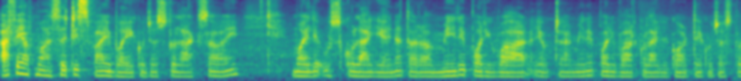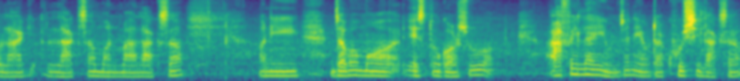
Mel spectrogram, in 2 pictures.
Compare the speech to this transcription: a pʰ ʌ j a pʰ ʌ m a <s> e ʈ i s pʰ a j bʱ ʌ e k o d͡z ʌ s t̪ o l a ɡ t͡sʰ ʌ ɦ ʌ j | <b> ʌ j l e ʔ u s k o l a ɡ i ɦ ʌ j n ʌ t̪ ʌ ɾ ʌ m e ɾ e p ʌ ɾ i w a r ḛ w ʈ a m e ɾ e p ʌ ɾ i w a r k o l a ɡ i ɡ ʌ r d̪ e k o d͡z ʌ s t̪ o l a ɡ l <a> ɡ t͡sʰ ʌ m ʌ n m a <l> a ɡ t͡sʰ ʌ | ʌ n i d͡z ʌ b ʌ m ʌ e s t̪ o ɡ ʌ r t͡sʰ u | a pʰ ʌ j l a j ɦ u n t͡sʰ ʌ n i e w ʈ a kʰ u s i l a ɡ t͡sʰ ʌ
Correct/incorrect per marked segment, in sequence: correct, incorrect: m, correct, correct

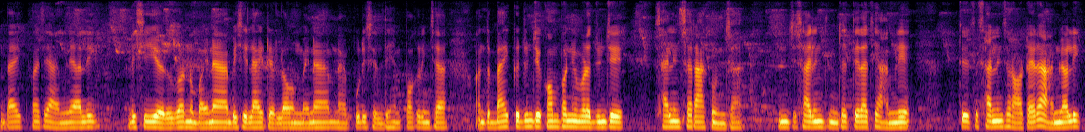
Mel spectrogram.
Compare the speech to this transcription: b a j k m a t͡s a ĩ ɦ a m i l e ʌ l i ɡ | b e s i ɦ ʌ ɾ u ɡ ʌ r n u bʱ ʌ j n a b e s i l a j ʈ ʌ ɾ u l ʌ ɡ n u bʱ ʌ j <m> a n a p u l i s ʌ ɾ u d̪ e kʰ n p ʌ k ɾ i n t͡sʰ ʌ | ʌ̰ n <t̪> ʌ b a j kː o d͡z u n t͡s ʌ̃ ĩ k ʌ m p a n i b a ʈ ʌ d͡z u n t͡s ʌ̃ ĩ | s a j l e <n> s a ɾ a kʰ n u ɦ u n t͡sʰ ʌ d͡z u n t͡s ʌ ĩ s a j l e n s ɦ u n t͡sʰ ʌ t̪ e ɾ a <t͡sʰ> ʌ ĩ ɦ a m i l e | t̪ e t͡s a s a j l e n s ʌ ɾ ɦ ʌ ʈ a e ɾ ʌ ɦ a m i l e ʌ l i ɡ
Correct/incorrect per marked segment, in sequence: incorrect: n, correct, correct, incorrect: t͡s

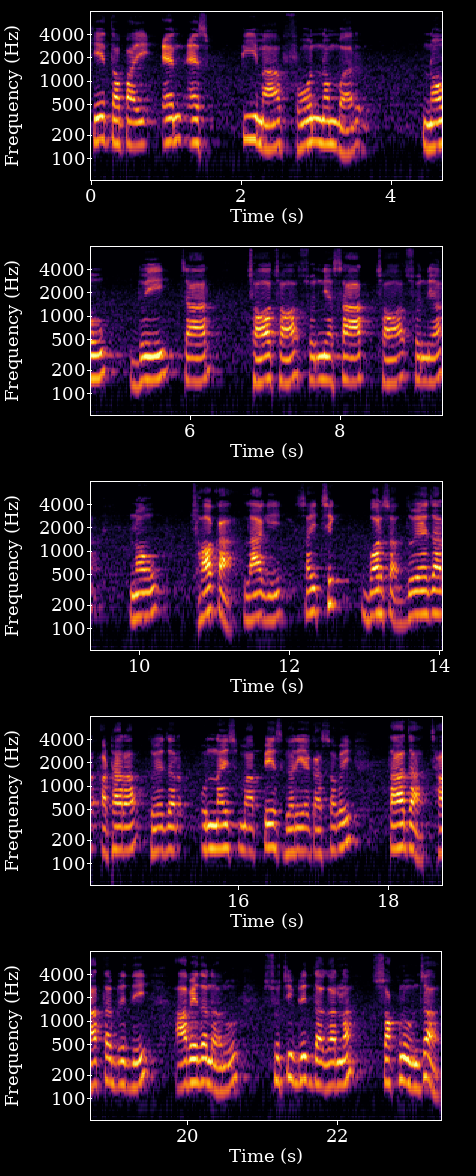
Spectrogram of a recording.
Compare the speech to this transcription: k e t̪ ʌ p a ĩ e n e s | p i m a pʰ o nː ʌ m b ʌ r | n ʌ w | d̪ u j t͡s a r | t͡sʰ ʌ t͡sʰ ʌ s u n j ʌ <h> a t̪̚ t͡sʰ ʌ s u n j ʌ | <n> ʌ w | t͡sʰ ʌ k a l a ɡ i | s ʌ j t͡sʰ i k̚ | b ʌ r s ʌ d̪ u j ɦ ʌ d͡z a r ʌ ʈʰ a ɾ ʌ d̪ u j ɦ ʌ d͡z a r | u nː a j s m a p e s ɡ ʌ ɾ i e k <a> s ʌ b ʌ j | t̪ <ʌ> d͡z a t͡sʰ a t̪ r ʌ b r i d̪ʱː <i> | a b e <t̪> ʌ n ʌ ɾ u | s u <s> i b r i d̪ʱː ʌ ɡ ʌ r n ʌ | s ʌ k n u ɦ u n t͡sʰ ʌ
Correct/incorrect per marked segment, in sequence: incorrect: s, correct, correct, incorrect: a, correct, incorrect: d̪, incorrect: t͡s

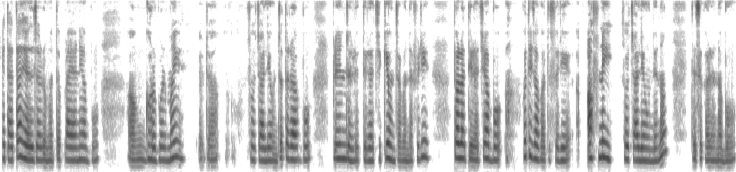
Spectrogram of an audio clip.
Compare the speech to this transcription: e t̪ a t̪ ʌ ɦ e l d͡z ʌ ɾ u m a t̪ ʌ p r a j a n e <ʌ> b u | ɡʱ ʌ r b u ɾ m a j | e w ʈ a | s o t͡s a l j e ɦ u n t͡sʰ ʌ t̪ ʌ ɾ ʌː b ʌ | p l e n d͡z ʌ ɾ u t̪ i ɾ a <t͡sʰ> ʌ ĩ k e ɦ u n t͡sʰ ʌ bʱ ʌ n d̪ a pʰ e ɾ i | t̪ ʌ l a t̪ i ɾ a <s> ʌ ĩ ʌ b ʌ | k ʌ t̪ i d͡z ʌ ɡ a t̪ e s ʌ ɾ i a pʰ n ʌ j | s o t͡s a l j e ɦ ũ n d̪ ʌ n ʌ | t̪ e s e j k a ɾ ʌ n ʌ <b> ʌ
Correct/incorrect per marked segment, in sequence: correct, incorrect: t͡s, incorrect: t͡s, correct

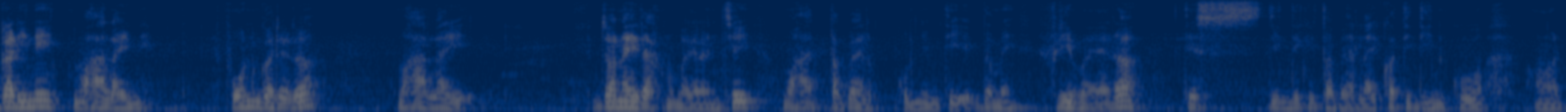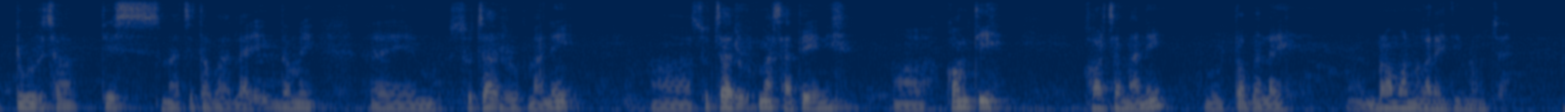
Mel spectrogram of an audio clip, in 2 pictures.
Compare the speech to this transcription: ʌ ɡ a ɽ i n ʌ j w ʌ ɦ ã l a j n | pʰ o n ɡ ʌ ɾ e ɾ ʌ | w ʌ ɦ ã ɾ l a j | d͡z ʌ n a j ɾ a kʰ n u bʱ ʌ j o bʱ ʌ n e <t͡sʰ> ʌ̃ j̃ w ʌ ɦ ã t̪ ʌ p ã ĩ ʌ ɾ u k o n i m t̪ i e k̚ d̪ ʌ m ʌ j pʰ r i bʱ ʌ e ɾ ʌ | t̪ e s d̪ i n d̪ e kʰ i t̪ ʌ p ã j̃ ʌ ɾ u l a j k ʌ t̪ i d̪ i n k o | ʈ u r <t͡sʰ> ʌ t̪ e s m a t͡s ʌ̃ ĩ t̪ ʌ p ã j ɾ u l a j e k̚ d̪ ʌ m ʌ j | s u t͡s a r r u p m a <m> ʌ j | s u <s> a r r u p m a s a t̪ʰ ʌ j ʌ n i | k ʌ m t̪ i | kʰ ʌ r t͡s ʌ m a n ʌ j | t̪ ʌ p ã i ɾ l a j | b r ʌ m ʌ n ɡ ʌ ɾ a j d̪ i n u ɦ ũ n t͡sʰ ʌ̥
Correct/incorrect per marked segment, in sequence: incorrect: t͡s, correct, incorrect: n, incorrect: t͡s

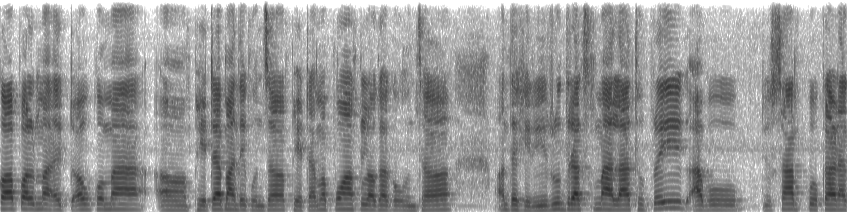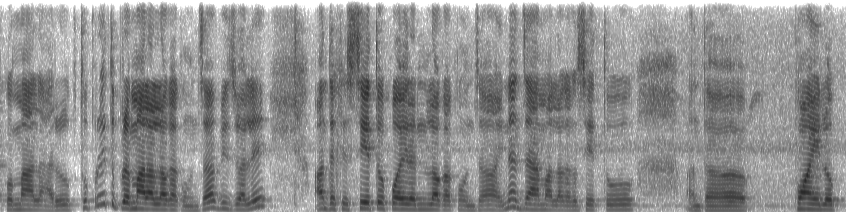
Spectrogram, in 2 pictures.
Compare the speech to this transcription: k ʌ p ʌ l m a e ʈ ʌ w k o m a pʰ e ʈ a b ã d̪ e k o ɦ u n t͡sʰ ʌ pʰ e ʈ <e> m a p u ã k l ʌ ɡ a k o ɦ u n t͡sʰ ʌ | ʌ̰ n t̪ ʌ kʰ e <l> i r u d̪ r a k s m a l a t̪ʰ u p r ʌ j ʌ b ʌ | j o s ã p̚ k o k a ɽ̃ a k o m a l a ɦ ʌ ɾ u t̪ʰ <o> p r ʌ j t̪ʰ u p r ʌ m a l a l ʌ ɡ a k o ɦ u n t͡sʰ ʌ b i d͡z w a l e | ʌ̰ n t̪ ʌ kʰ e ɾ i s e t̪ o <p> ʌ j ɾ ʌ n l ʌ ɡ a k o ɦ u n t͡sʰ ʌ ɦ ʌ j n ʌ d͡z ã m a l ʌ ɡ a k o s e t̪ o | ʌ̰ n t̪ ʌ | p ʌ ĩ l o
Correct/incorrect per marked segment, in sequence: incorrect: a, incorrect: ɾ, incorrect: u, correct

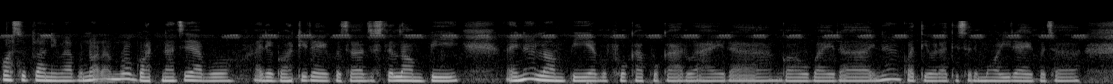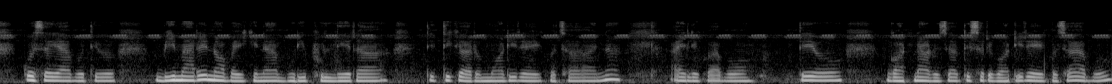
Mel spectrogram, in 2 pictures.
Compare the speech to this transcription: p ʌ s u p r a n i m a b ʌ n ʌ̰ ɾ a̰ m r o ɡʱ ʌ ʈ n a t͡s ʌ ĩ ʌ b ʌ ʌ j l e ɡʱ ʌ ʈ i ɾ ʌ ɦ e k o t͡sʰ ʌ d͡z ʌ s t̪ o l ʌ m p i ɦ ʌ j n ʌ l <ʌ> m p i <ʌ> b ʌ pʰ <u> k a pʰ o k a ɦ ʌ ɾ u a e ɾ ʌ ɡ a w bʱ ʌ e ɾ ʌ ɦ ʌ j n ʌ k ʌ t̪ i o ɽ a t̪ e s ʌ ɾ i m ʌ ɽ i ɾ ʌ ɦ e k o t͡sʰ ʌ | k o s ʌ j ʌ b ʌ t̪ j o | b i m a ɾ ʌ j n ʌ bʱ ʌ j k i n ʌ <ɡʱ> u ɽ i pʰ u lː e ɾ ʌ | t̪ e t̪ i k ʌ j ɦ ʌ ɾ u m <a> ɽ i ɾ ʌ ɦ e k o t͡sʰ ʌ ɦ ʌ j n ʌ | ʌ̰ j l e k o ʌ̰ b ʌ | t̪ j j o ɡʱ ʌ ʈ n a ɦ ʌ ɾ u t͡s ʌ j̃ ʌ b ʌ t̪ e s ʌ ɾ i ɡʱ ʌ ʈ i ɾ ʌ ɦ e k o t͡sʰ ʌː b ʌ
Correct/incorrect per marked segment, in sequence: correct, correct, incorrect: o, incorrect: bʱ, incorrect: ʌ

